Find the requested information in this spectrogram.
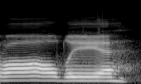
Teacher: کو جھٹکے کے ساتھ نہیں پڑھنا ہے، ہا الف مدہ ہے، را پور پڑھا جائے گا زبر کی وجہ سے ، الف مدہ بھی ہے، را ایک الف کے برابر کھینچ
